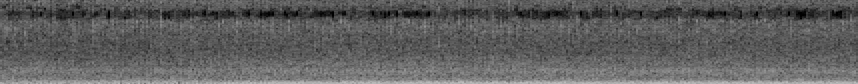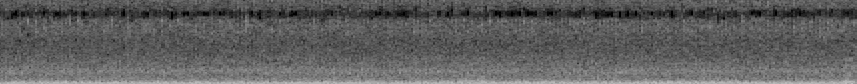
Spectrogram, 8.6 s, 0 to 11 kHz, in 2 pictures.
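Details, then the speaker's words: Rover P4 80 idling after the coil lead was fitted, completing the new leads fitted for pinging and a suspected insulation leak; smooth, even low idle with no misses, running cleanly on all cylinders, a success. "Like a good, great success."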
